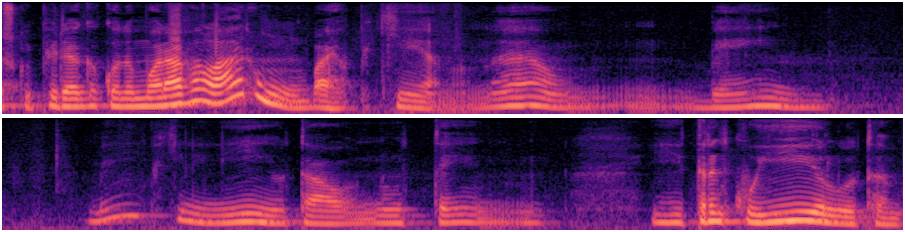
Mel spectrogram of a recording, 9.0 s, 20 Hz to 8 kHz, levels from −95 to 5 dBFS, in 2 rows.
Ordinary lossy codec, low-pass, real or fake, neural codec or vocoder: none; none; real; none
